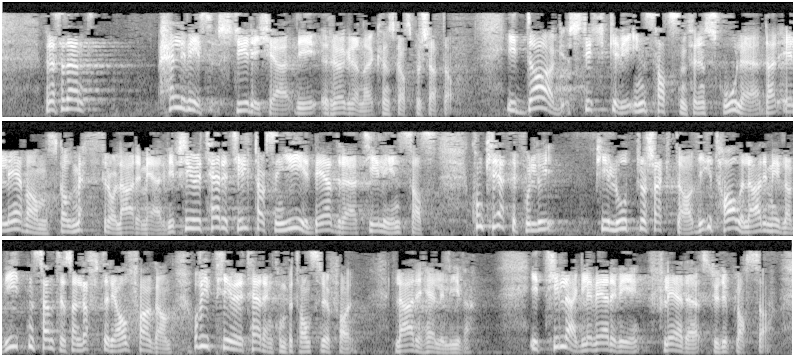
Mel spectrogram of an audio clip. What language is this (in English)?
Norwegian Bokmål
